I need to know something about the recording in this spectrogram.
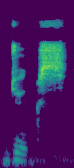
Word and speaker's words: Dukes: it says specifically pronounced Dukes all right it's actually spelled out du KES all right like put your dukes up kind of thing right all right well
